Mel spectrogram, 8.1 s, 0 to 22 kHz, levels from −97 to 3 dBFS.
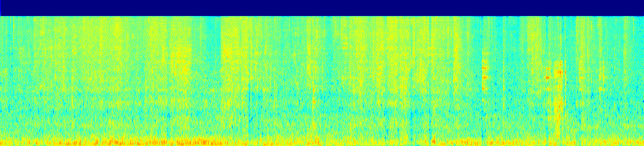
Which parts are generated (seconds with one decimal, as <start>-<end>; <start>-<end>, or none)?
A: none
